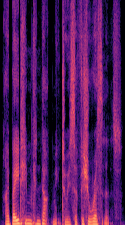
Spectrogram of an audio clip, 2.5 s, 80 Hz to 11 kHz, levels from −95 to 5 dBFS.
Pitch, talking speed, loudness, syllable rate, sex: 145 Hz, 215 wpm, -19 LUFS, 6.6 syllables/s, male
